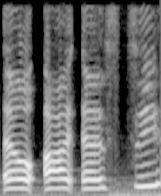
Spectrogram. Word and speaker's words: list: Now note, your L-I-S-T has a short E sound. It's not least, it's list. List of items to buy. List of items. I am not the least in my family. Least E, the long E sound.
